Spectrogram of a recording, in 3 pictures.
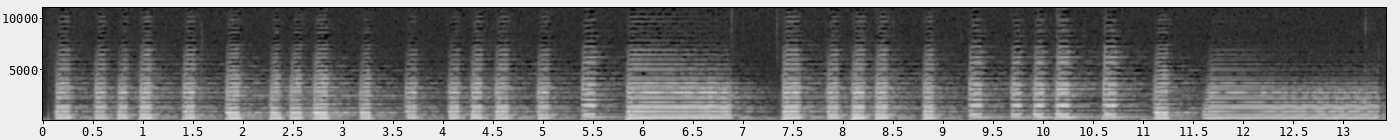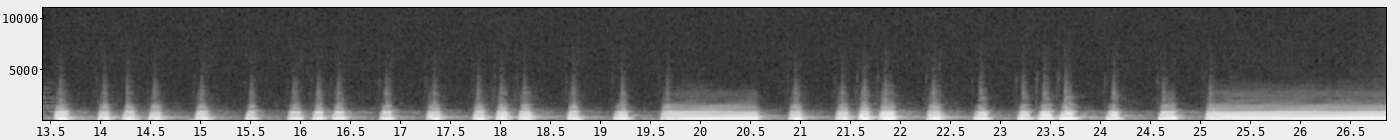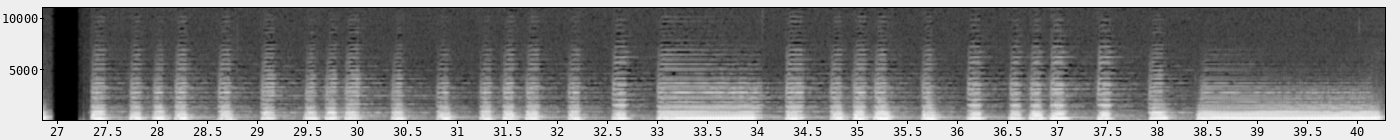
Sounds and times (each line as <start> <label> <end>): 0.0 keyboard 40.2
